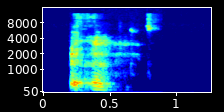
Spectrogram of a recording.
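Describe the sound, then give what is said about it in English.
A single brief throat clearing, a short guttural rasp of about half a second that tails off, followed by a tiny click, with silence around it. “Couldn't get that out. Had a little something caught in my throat there.”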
